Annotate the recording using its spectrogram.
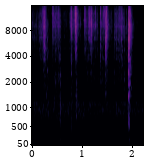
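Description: A tarot deck being shuffled by hand: faint, irregular flicks of cards against each other, with a sharper card snap near the end.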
